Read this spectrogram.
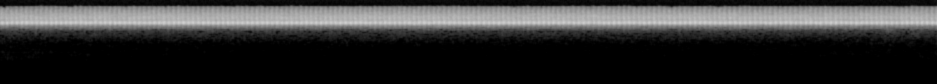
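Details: Grasshoppers calling with no music: one constant, sharp, high-pitched buzzing trill with a regular pulse of about four beats per second, steady in loudness from start to finish, nothing else audible.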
